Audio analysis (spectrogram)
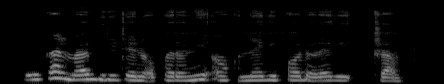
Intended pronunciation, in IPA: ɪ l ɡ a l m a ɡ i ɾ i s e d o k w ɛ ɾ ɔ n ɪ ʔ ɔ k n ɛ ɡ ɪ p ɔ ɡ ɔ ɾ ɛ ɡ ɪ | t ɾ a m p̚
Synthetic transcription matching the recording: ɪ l k a l m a b i ɾ i t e n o k w ɛ ɾ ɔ n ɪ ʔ ɔ k n ɛ ɡ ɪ p ɔ d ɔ ɾ ɛ ɡ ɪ | t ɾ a m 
